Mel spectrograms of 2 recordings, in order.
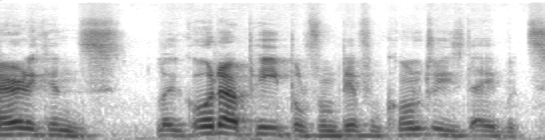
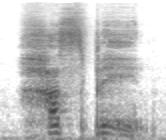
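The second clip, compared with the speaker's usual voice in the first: put-on husband said with a Spanish accent, huspin; 3 semitones higher, 11 dB quieter than usual. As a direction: mimic a Spanish speaker saying husband. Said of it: "Spanish people".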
